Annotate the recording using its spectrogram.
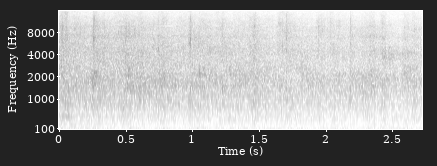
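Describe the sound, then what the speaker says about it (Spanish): Church congregation applauding during a Sunday service, an even, continuous patter of many hands clapping, soft and somewhat distant, steady throughout with no talk over it. "Denle un aplauso a Cristo."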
